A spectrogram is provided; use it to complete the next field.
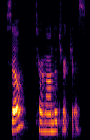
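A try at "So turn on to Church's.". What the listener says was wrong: No, make your point. So turn on to churches. Just by punching it a little bit. Because throwing that last, so turn on to churches. It was nice and it was casual and pretty, but you kind of went down with it.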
